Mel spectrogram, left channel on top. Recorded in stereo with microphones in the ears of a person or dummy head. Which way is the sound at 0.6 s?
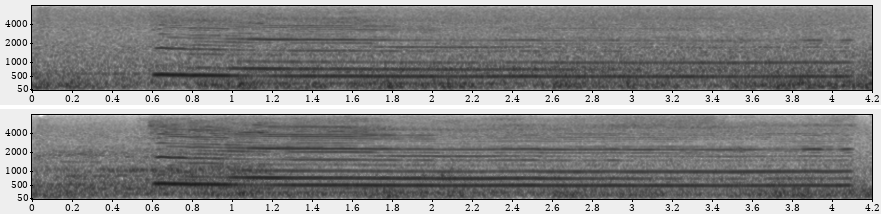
30° right (ahead or behind).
